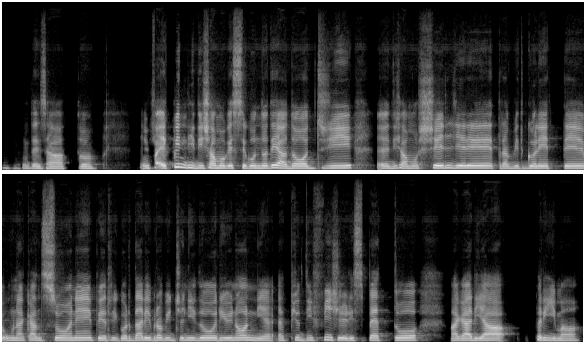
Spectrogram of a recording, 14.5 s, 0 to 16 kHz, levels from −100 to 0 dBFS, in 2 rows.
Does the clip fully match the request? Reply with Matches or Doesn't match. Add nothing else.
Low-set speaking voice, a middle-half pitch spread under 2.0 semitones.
Doesn't match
